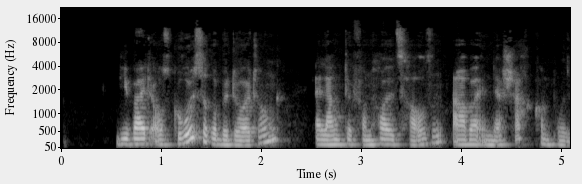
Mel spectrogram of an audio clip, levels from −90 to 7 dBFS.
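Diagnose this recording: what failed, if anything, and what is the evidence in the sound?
Lost packets rebuilt from error correction at 0.63–0.73 s, just before "weitaus größere", and at 1.57–1.59 s, just after it. After these network losses, the Opus decoder played low-bitrate copies from the following packets. There is no gap, only briefly rougher, noisier speech.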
